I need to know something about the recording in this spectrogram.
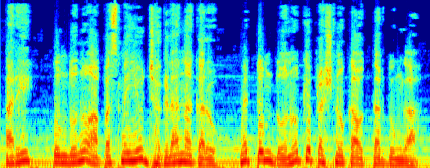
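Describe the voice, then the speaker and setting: A man voicing a proud, commanding god in formal, emphatic animated story dialogue. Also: mid-range voice, a little fast, soft background music, natural voice. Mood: gracious, firm.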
